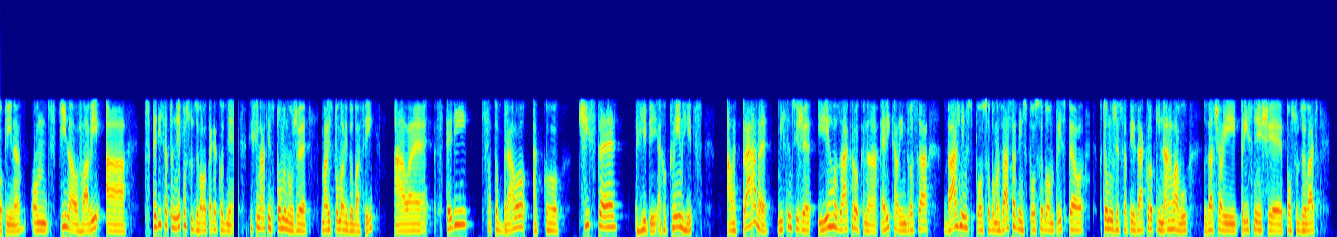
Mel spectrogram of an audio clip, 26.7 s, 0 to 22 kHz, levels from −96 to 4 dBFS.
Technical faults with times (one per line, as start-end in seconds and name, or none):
0.00-26.74 G.723.1 codec
4.61-4.79 VoIP packet loss concealed by the speech codec
8.39-8.55 VoIP packet loss concealed by the speech codec
21.62-21.87 VoIP packet loss concealed by the speech codec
